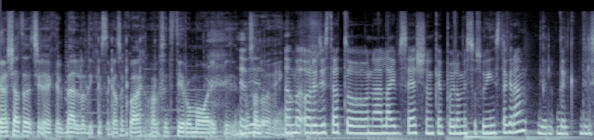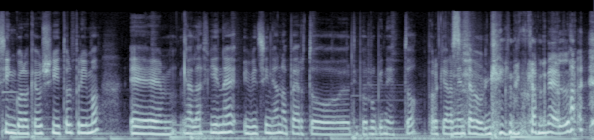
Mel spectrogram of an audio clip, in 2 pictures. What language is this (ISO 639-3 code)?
ita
